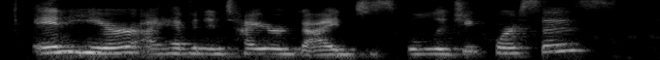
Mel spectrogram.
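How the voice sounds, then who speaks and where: In an ordinary speaking voice, a woman talks at a moderate speed. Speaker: ed tech trainer for teachers. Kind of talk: online training session.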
